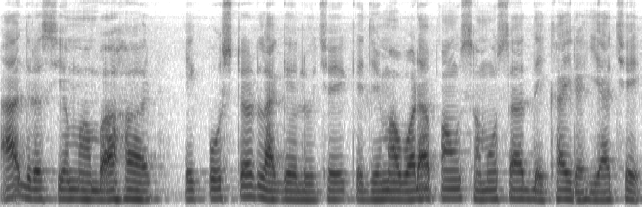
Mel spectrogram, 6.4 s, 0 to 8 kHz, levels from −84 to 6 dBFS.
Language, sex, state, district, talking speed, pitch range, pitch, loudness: Gujarati, male, Gujarat, Valsad, 130 wpm, 120-130 Hz, 125 Hz, -17 LUFS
